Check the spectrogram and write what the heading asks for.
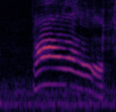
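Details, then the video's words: Domestic cat Boots talking with a bright, arched meow about one second long, climbing briefly then bending down at the close, loud and full of overtones in a quiet room. "Boots talking"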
